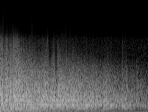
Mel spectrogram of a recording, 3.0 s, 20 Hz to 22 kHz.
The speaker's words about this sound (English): December the 6th, 1914. German battleships bombard Scarborough, Whidbey, and the Hartlepools.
